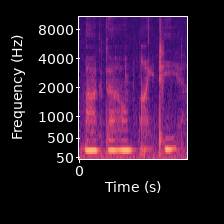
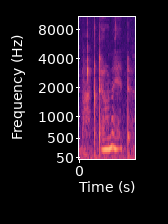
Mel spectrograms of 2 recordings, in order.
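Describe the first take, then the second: First: The last part is spelled out as two letters. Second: The last part is said as the word it. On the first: The speaker calls it wrong. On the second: The speaker calls it right.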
